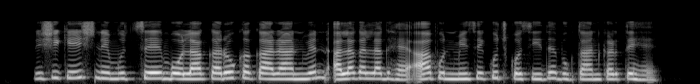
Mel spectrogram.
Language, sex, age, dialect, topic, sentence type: Hindi, female, 18-24, Marwari Dhudhari, banking, statement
